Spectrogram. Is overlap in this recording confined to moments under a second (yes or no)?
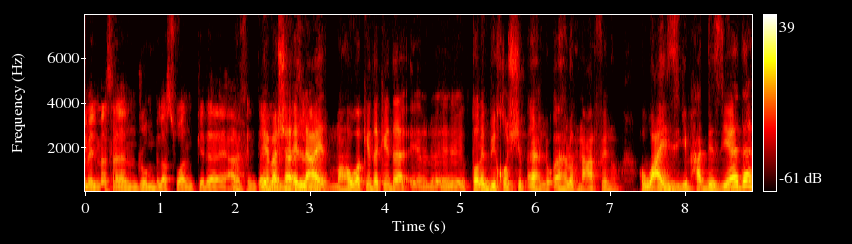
no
